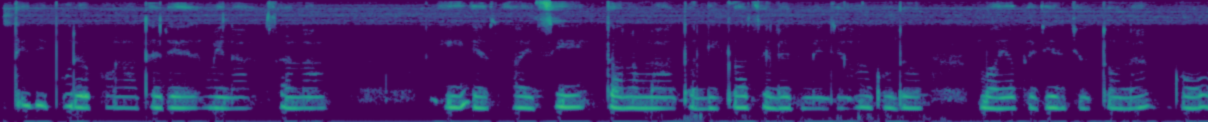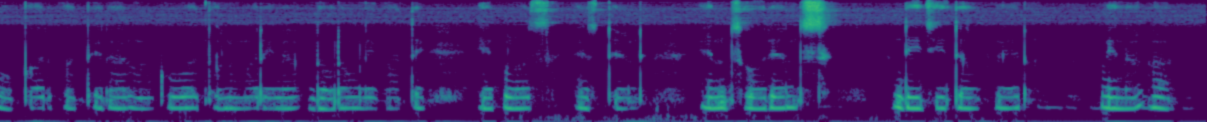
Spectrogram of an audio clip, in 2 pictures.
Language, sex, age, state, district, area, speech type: Santali, female, 18-30, Jharkhand, Seraikela Kharsawan, rural, read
